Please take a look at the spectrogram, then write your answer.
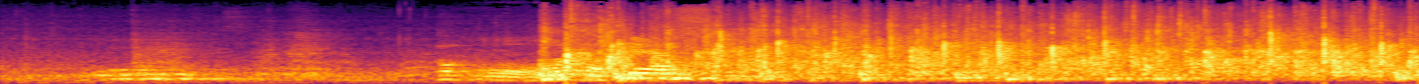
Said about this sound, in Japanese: なのでうまくいったら拍手をお願いします。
